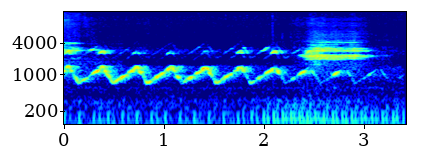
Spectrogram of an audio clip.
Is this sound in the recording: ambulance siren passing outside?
yes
